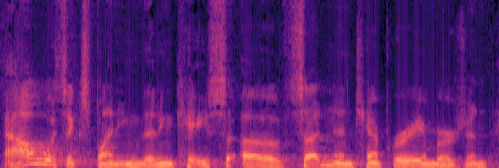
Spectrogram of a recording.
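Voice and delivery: normal talking voice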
